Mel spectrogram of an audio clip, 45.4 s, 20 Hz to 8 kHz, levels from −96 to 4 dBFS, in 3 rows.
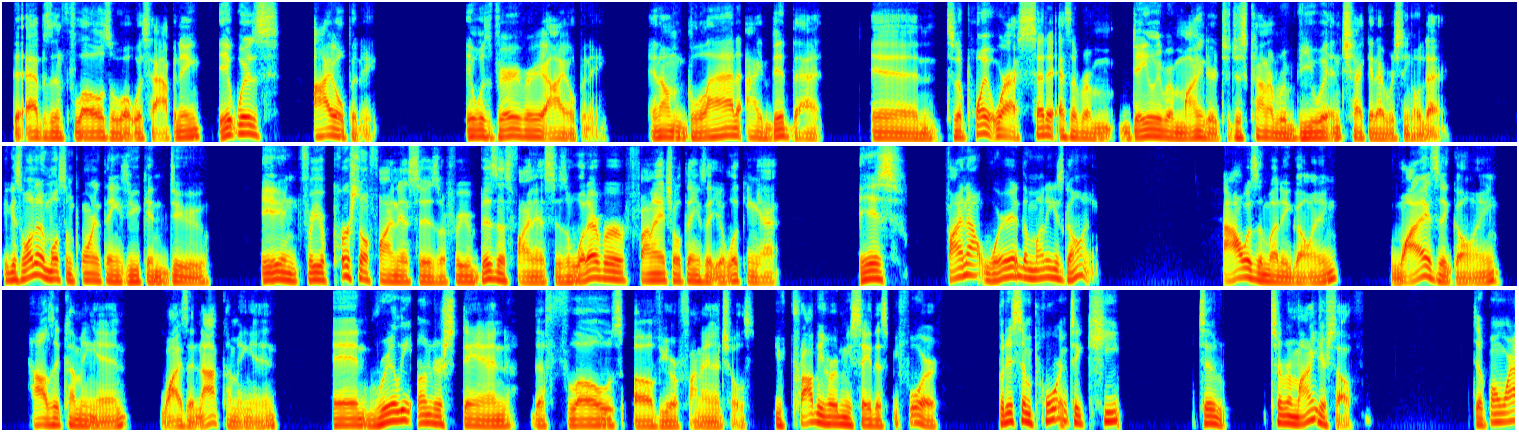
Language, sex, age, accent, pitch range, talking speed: English, male, 30-49, American, 80-115 Hz, 170 wpm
